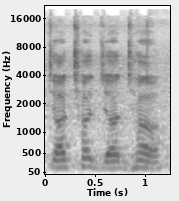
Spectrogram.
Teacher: च छ ज झ इन चारों का उच्चारण तालव्य यानी तालु से किया जाता है।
